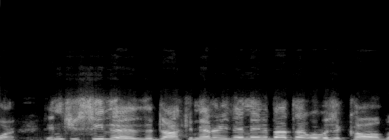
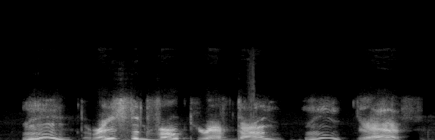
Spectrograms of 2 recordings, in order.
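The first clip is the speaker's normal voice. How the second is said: spot-on, tiny, wise puppet voice. Joking about third-party votes in a Yoda voice. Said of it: "that is way too good of a fucking Yoda impression".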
